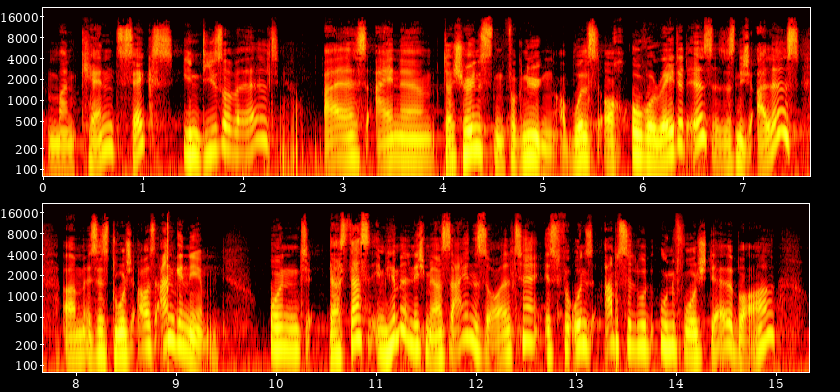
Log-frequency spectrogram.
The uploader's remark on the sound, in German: Diese Predigt ist aus dem Gottesdienst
